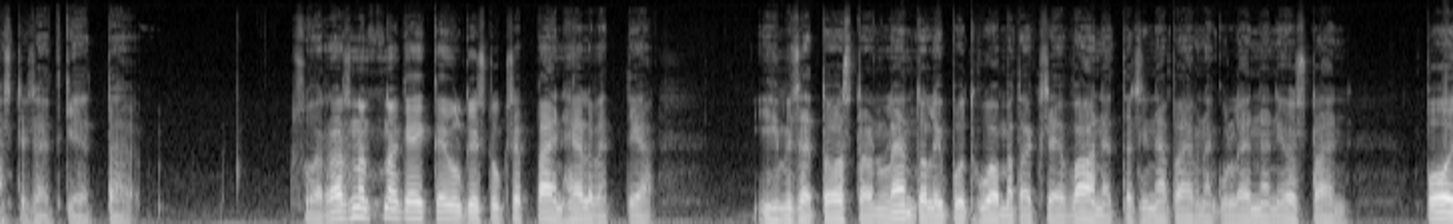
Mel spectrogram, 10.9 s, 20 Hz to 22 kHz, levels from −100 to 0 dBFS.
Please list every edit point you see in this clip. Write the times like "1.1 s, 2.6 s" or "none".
none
